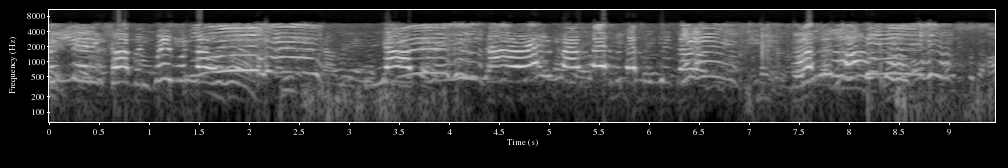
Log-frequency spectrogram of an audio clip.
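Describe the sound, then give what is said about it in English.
Several overlapping voices of police and neighbours shout and call out at once, loud, forming a chaotic, agitated crowd clamor around a handcuffed man on the ground during a police arrest, recorded on a cell phone video; it continues without a break. “It's a kinetic scene with shouts and flashing blue police lights that are eventually turned off”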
